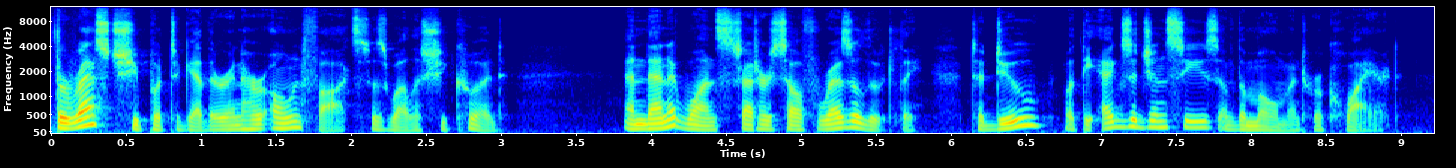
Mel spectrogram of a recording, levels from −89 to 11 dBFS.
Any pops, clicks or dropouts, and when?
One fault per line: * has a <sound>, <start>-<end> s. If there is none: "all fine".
all fine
